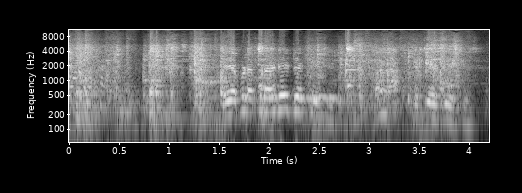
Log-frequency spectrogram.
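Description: A bamboo stick knocking and rattling against metal pots and plastic containers as it pokes among them, with voices talking over it.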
